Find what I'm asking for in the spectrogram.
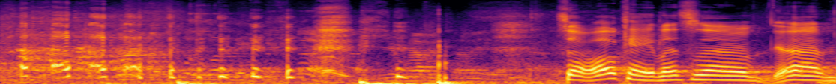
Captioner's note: laughter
